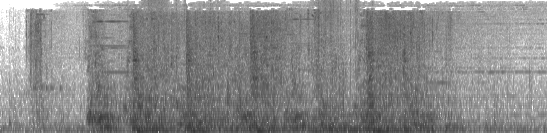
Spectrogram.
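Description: A pickaxe strikes and smashes wood with sharp thuds.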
